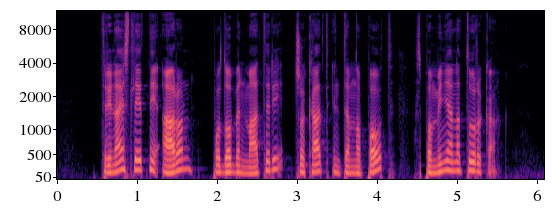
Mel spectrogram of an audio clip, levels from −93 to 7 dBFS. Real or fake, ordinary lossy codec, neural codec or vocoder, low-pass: real; none; none; none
